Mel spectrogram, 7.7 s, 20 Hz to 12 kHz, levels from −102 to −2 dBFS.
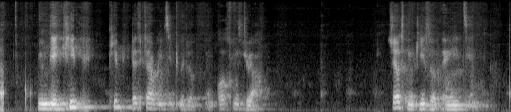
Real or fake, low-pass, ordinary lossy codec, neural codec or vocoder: fake; none; none; codec, 24 kHz, 1.5 kbps, HILCodec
